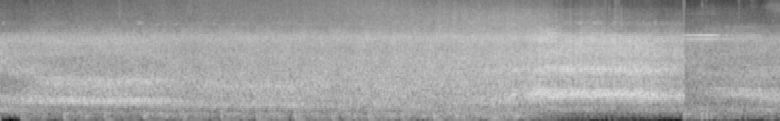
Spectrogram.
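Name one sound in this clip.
A large crowd of fans chants and sings loudly in a stadium.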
